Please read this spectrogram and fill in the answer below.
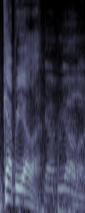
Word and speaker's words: Gabriella: Is that how you pronounce her name? Gabriella? Or Gabrielle? Gabriella.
